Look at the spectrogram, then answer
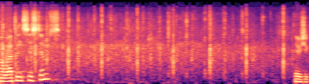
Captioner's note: applause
